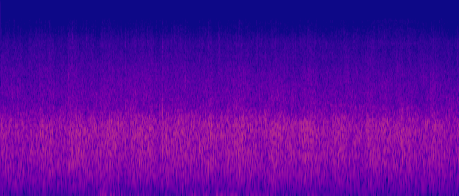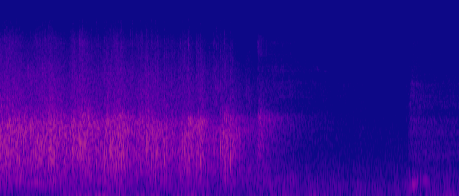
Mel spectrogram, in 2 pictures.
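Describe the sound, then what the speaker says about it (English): A crowd at a recognition ceremony applauds in a sustained, dense wash of clapping that fades out over the last couple of seconds, with a faint stray clap after. "So another round of applause,"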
